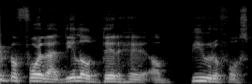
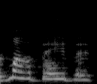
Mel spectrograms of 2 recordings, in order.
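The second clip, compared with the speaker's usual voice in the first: high, soft imitation of her wail; mock wailing mother; 10 semitones higher, 6 dB quieter than usual. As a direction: pitch it up, imitating her cry. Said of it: "all you heard was her".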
